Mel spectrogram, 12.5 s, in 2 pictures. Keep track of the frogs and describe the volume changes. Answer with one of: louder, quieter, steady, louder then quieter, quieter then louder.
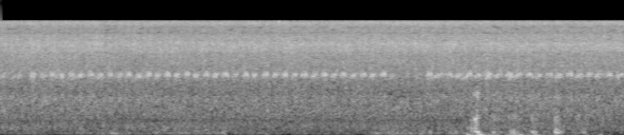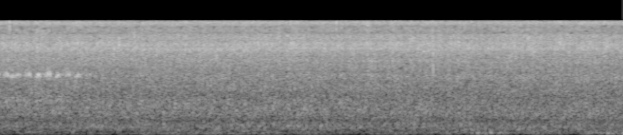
steady.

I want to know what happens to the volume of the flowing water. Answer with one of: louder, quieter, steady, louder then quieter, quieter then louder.
steady.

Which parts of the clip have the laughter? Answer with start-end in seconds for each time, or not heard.
4.7-6.0.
